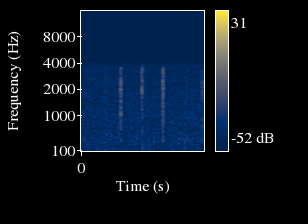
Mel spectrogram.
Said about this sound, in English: I assured him everything was going to be all right, and he didn't need to scream, but I'm sure he's going to do it again because that's what birds do. Right, Bird?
